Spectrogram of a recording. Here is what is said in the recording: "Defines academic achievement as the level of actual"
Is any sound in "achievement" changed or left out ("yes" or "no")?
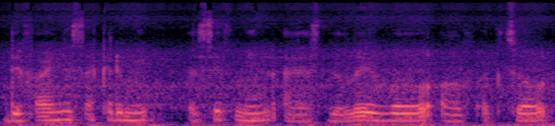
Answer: yes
